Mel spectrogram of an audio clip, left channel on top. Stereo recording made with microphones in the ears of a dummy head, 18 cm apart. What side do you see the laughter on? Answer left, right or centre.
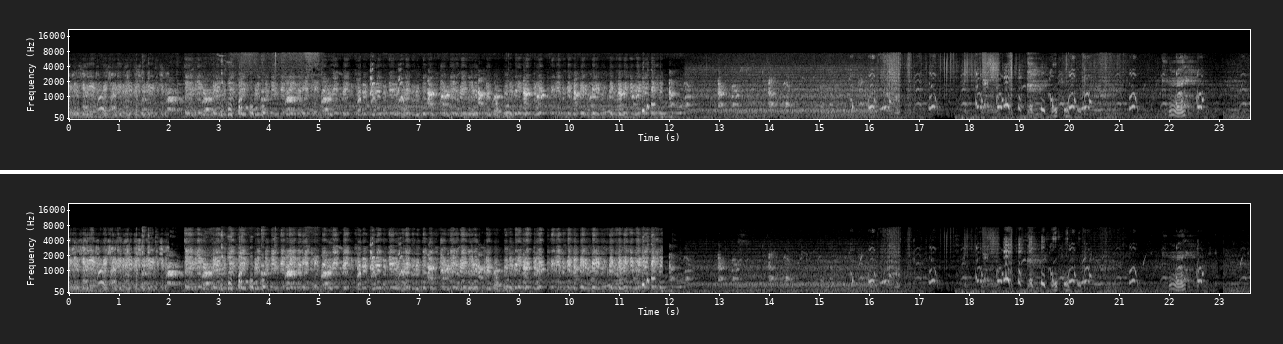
right.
